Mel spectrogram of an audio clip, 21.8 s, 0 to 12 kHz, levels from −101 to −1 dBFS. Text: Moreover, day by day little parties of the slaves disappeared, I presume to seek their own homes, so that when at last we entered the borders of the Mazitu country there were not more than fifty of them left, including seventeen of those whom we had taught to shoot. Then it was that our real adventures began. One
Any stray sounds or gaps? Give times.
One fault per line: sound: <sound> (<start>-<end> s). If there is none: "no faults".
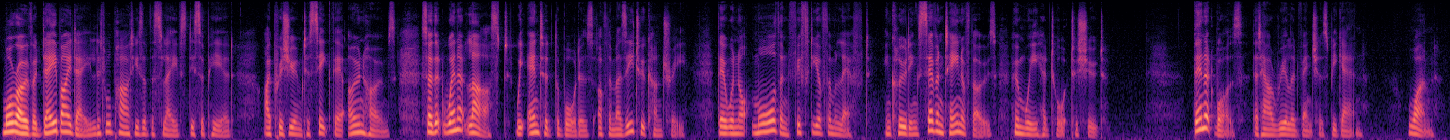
no faults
